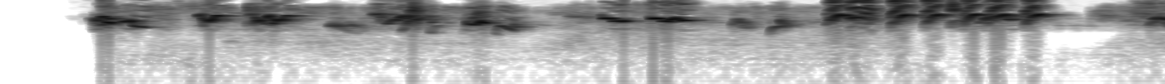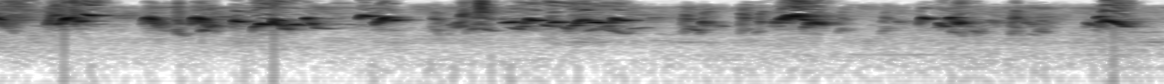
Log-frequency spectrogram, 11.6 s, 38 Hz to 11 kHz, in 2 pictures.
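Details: Caged red-whiskered bulbul (jambul) kept in Singapore, the left bird in a display, dated 09-04-2019: a dense run of bright, chirpy whistled phrases, rapid rising and falling notes with brief gaps, clear and free of other noise.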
